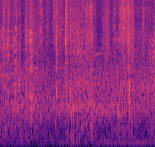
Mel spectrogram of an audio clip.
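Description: Faint handling sounds of a small cardboard box being opened by hand: light taps, clicks and cardboard rustle. A low, steady hum comes in about a second in.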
